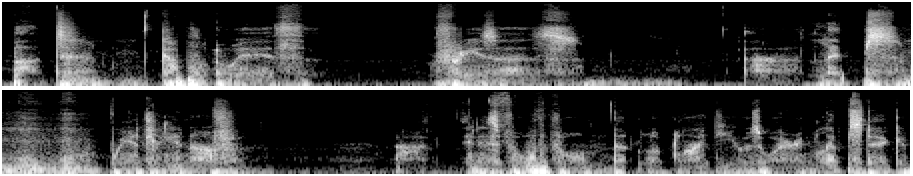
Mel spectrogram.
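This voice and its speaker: Slow, whispering male ASMR host. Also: no echo, rough recording. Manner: hushed, unhurried, informal explaining. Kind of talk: whispered ASMR trivia narration.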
